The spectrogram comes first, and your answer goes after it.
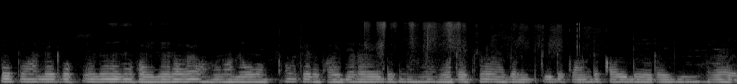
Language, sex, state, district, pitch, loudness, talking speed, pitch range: Hindi, male, Uttar Pradesh, Deoria, 115 Hz, -35 LUFS, 105 wpm, 115-120 Hz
